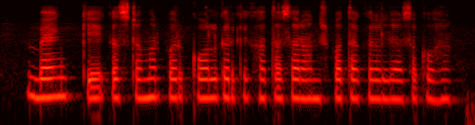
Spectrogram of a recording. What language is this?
Magahi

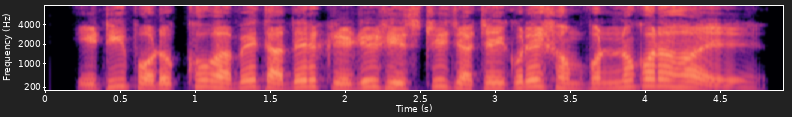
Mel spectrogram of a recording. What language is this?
Bangla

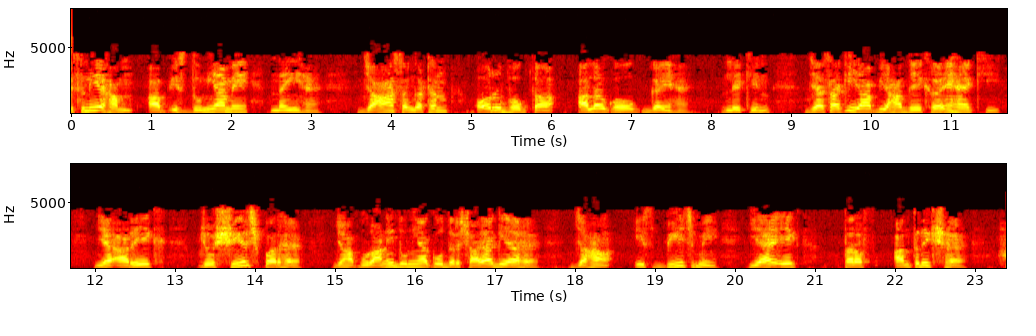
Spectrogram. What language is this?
Hindi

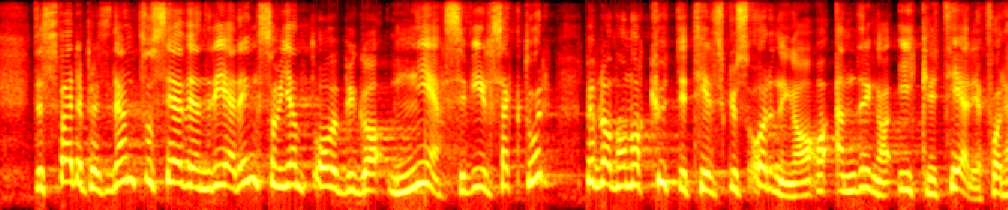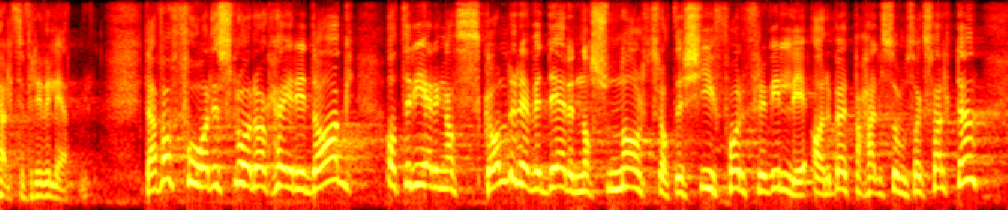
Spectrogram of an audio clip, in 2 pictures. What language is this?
Norwegian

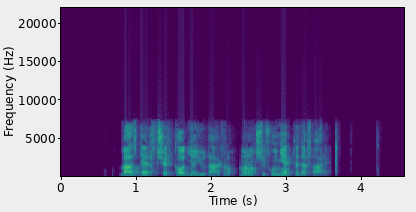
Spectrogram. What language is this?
Italian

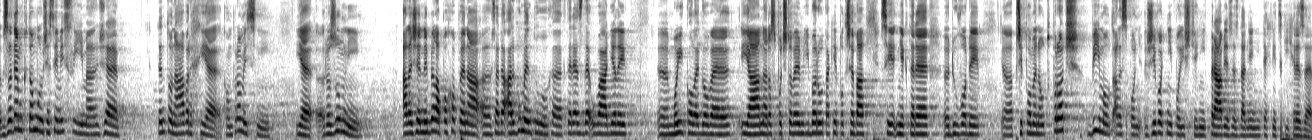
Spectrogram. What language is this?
Czech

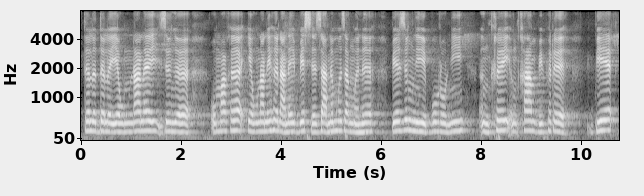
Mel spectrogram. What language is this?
Bodo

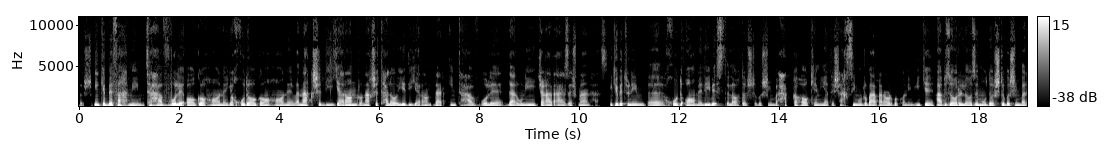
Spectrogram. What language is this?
Persian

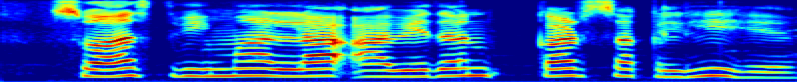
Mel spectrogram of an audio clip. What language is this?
Magahi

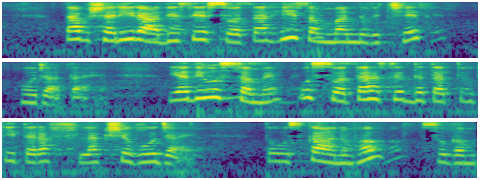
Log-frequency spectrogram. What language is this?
Hindi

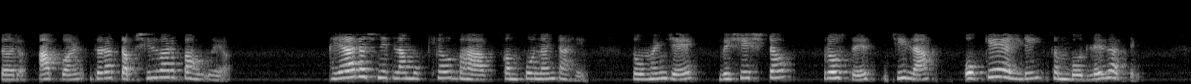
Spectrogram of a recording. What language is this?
Marathi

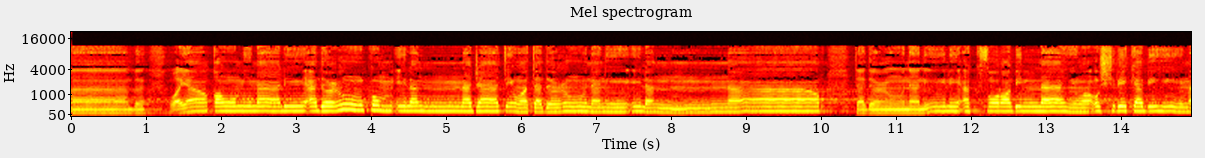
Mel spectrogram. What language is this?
Arabic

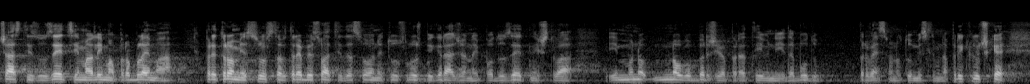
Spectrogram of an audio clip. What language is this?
Croatian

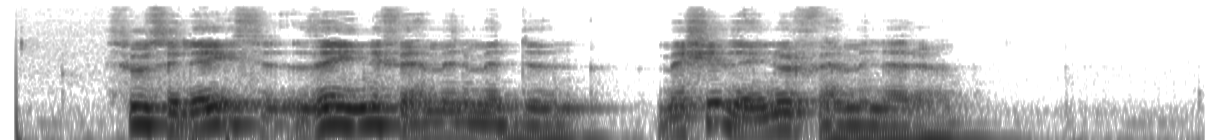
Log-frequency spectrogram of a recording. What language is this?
Kabyle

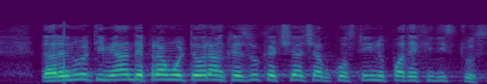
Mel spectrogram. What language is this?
Romanian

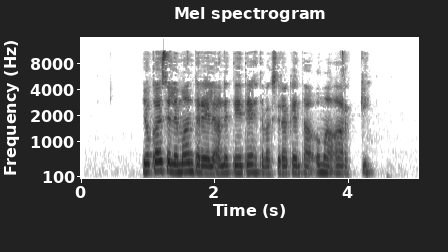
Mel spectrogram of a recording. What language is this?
Finnish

